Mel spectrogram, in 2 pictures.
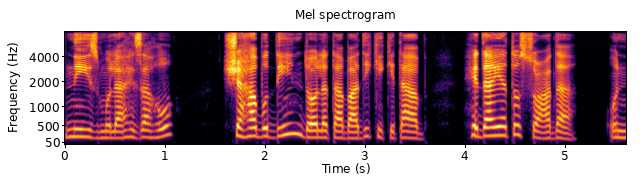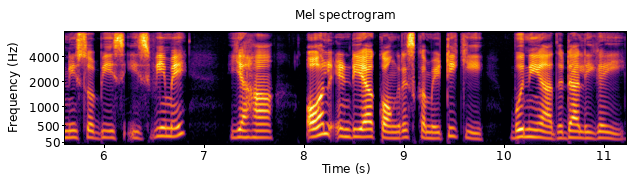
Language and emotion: Urdu, neutral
